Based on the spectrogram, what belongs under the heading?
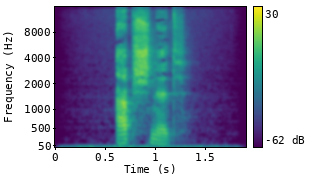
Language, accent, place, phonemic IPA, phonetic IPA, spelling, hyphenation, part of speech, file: German, Germany, Berlin, /ˈapˌʃnɪt/, [ˈʔapˌʃnɪtʰ], Abschnitt, Ab‧schnitt, noun, De-Abschnitt.ogg
- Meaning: 1. section (cutting) 2. paragraph 3. segment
